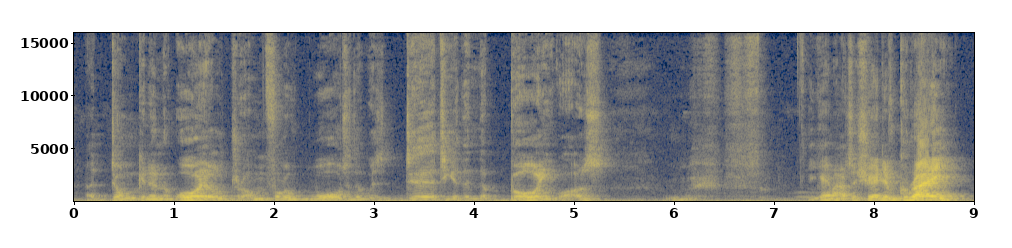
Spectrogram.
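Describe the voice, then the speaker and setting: Expressive man reading to children. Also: mid-range voice, slight background noise. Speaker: storyteller, teacher. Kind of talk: children's story narration. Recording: roomy, echoey sound.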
